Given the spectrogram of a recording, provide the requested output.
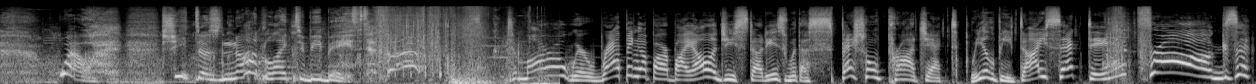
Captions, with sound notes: Wow, she does not like to be bathed. [yelping] Tomorrow we're wrapping up our biology studies with a special project. We'll be dissecting frogs.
